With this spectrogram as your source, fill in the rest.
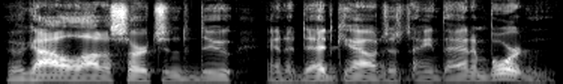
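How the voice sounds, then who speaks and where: A man's voice: fairly low pitch, a little fast, natural voice. A man voicing a bored, dismissive small-town police officer in a story reading.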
